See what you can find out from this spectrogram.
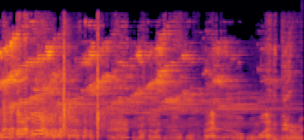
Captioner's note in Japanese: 一同：笑い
